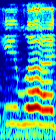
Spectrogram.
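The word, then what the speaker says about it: إذا: Wasyamsi waduhaha wal qamari idza talaha wan nahari idza jallaha. Coba ibu ucapkan idza. Idza tidak idza apa? Tidak idza tapi idza. Lebih dibuka idza.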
